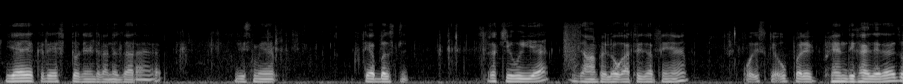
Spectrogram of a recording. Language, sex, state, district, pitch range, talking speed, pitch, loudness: Marwari, male, Rajasthan, Nagaur, 95-135 Hz, 185 wpm, 125 Hz, -24 LUFS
